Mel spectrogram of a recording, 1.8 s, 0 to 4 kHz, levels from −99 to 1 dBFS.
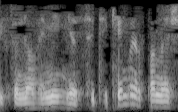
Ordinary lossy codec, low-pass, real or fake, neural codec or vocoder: MP3, 16 kbps; 3.6 kHz; real; none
